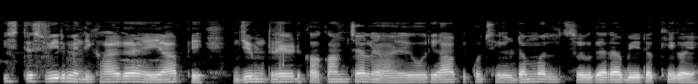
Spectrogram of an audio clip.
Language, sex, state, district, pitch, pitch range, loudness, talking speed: Hindi, male, Haryana, Rohtak, 115 Hz, 110-125 Hz, -15 LUFS, 215 wpm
